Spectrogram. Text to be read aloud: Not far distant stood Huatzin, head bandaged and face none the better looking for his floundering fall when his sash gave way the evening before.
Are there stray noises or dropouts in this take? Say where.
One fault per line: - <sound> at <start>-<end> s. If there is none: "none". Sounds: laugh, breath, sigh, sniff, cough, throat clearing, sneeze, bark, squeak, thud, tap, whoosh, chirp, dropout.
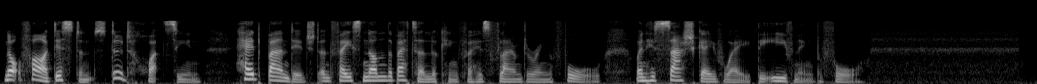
none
